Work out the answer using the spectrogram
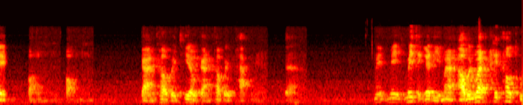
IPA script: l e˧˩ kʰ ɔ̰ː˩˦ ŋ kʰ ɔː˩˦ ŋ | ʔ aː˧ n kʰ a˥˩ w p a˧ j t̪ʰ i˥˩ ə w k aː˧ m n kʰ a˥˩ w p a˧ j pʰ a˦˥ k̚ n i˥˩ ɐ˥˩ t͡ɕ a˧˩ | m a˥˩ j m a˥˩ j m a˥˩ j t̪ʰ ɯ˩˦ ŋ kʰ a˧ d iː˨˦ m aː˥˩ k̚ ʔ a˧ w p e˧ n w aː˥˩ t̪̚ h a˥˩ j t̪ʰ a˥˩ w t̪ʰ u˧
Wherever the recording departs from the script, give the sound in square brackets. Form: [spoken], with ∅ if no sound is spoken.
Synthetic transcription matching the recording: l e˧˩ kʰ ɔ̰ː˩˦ ŋ kʰ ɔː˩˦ ŋ | [k] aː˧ n kʰ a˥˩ w p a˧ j t̪ʰ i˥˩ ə w k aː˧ [∅] n kʰ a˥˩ w p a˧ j pʰ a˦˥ k̚ n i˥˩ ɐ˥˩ t͡ɕ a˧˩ | m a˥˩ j m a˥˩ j m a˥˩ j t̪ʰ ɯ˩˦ ŋ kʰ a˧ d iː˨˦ m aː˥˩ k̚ ʔ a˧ w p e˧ n w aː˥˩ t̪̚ h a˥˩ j t̪ʰ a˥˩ w t̪ʰ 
